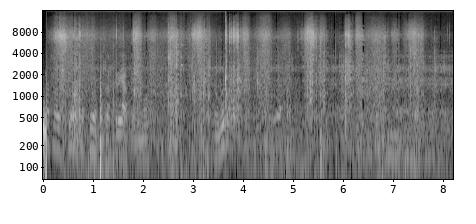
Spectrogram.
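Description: Footsteps crunching in snow at a steady walking pace, about one step every two-thirds of a second.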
